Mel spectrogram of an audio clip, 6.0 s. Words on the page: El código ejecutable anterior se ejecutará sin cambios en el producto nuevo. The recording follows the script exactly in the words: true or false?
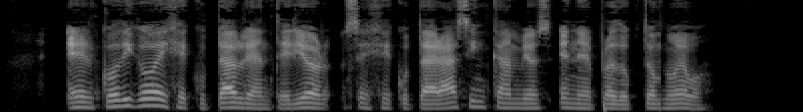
true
